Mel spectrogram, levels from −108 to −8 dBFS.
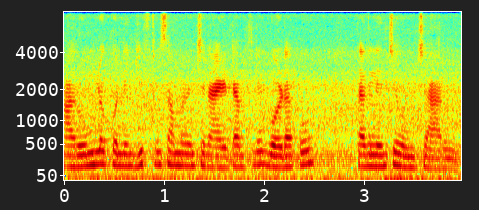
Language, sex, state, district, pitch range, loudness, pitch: Telugu, female, Telangana, Mahabubabad, 155-185 Hz, -16 LUFS, 165 Hz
